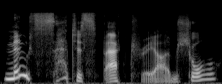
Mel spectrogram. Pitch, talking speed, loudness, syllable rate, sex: 200 Hz, 135 wpm, -24 LUFS, 4.3 syllables/s, female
